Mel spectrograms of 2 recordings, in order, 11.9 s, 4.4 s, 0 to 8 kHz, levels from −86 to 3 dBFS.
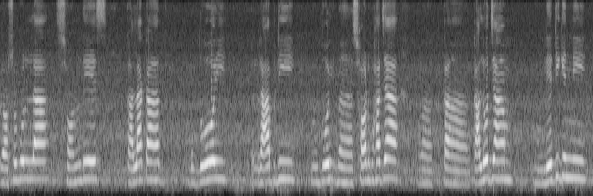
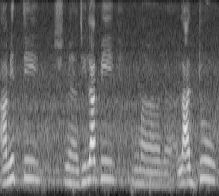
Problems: none marked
